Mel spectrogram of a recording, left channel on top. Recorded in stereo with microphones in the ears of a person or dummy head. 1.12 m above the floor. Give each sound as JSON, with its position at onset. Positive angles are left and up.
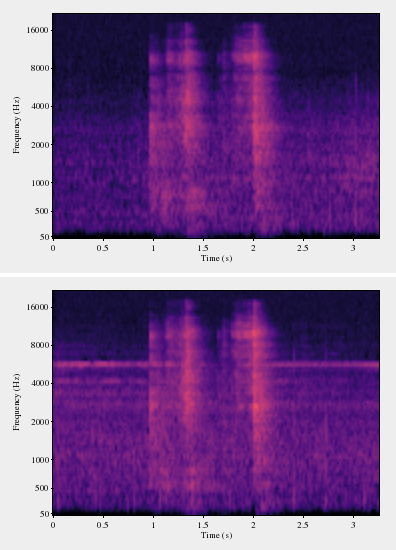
{"t": 0.9, "sound": "a camera shutter", "side_deg": -20, "distance_m": 1.5}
